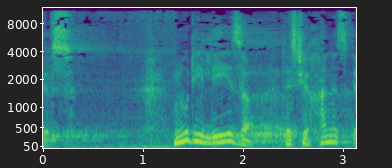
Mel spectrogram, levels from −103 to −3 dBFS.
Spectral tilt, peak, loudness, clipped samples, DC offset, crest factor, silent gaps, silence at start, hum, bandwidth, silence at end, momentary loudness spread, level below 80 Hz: -4.5 dB/octave; -8 dBFS; -22 LUFS; under 0.1%; under 0.1%; 16 dB; none; 0 s; none; 11.5 kHz; 0 s; 20 LU; -46 dBFS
